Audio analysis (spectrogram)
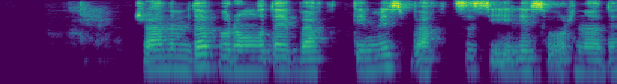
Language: Kazakh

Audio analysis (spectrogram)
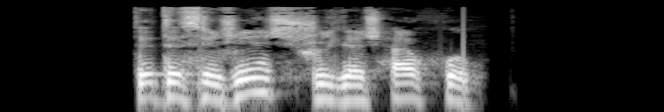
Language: Kabardian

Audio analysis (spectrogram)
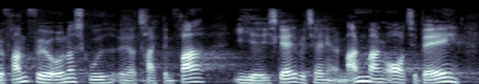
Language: Danish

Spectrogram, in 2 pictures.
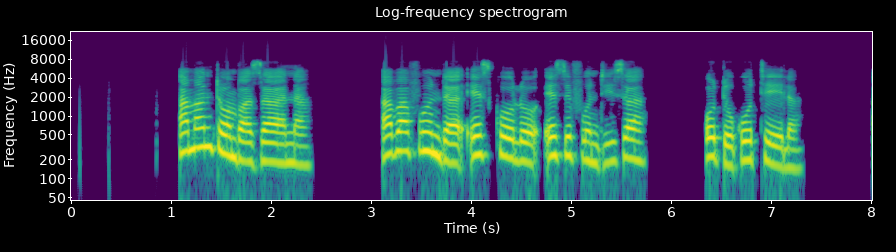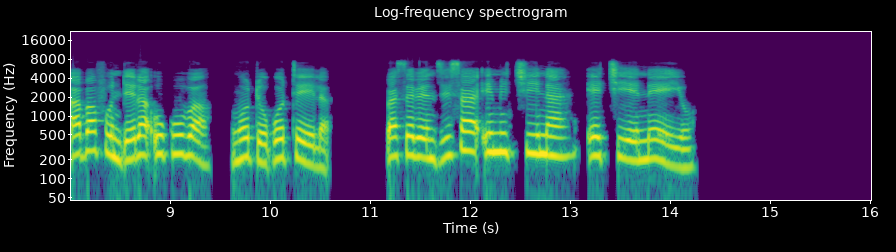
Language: North Ndebele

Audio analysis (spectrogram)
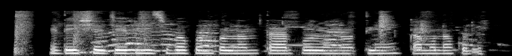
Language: Bangla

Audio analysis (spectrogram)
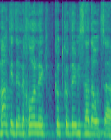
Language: Hebrew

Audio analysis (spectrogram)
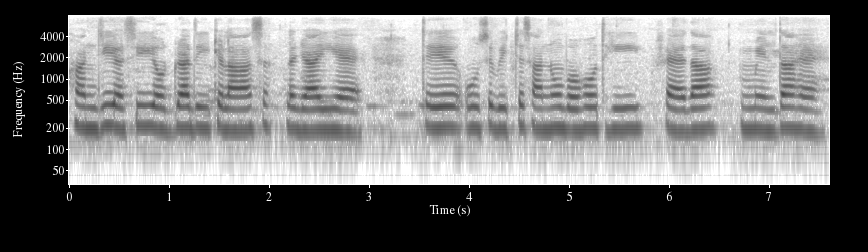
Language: Punjabi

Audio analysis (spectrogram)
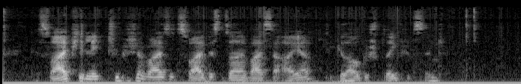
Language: German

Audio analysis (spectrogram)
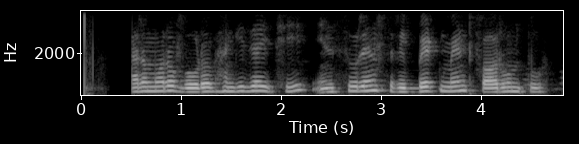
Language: Odia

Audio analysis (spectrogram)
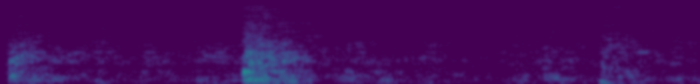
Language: Urdu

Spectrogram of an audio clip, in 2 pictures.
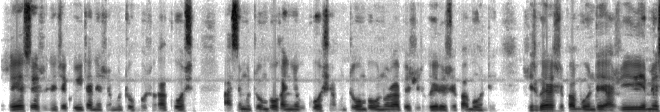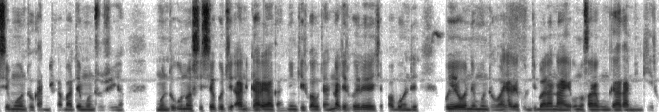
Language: Ndau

